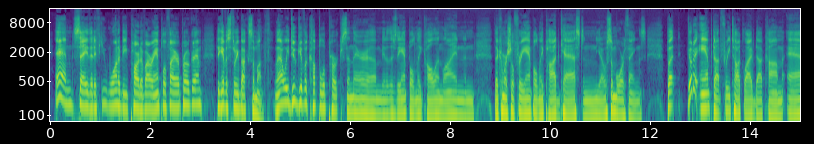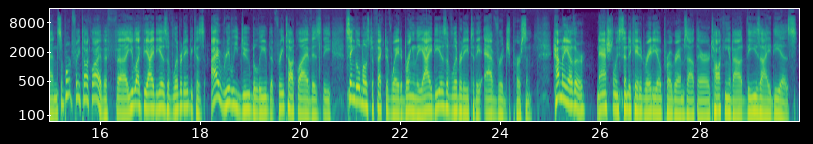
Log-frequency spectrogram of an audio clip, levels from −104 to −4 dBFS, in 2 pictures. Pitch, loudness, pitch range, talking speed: 115 Hz, -21 LUFS, 105-145 Hz, 220 wpm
